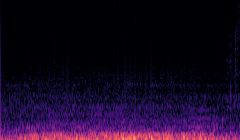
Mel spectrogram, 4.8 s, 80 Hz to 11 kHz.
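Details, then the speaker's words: 2015 Honda CR-V, 112,000 miles, test drive after replacing front sway bar bushings, end links, brake pads and rotors: steady low road rumble with no clunks or rattles from the front, now quiet and solid. "breake is so good so quiet now it's fixed break yep it's good solid sound no more rattles"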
